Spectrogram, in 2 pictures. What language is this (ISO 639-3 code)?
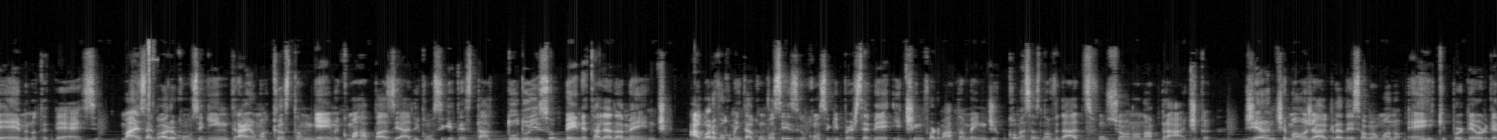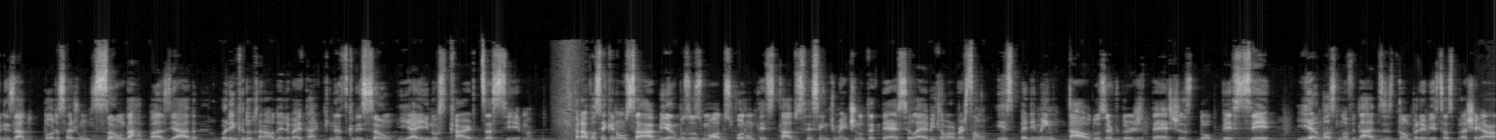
por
